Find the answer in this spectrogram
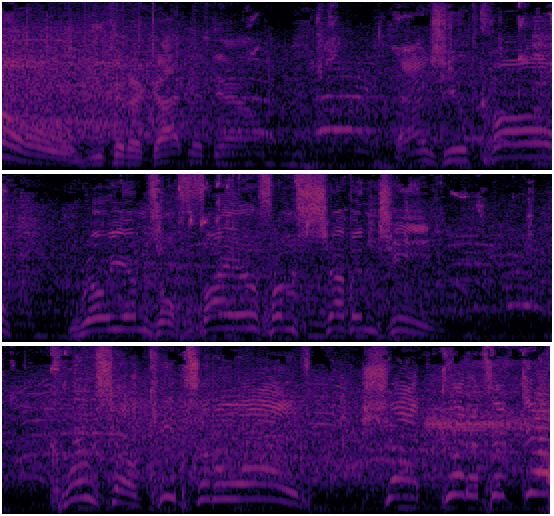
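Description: A basketball being dribbled on an arena's hardwood court, a scatter of short knocks, with faint voices behind.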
